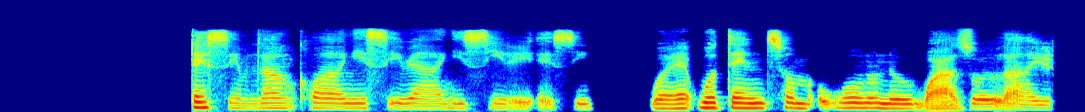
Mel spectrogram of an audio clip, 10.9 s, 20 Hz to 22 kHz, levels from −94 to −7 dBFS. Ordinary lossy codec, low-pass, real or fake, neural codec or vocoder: none; none; fake; codec, 16 kHz, 0.5 kbps, X-Codec, WavLM features, trained on Multilingual LibriSpeech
